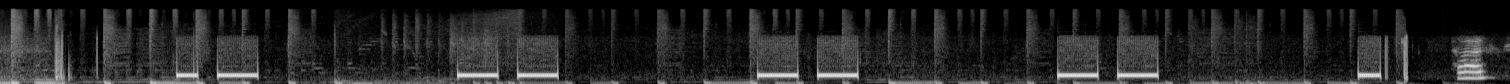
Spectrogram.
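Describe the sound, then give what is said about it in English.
A phone call ringing out: a clear, steady ringback tone in repeated double bursts, about five pairs spaced evenly, with some faint background noise and a brief chirp at the end. “Should we try and give her a call?”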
